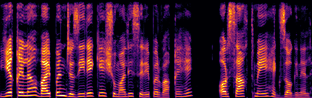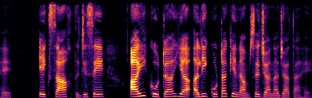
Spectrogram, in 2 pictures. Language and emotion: Urdu, neutral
